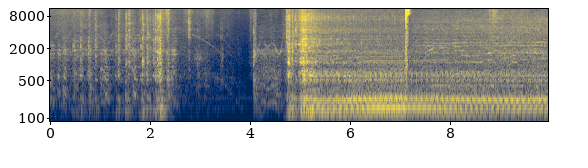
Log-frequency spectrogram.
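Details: 1997 Ford F350 460 gas V8 mud truck, sat outside about a month, cold start at 13°F; several seconds of slow, labouring cranking, then catches and settles into a steady, even idle; hard cold start.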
